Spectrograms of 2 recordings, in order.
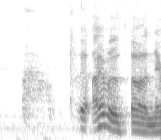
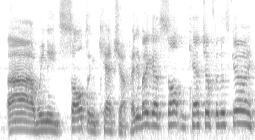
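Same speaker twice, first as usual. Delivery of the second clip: raised, higher voice asking around for help; calling out; 8 semitones higher, 3 dB louder than usual. Acted. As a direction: call out to the room, pitch climbing. Acts out calling out for supplies.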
